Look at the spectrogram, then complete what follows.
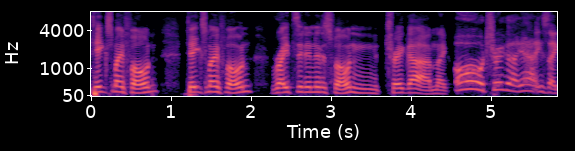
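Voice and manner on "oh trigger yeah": put-on goofy, dorky Canadian accent, pitched very high. Retelling meeting Trigger, repeating own words: imitating own dorky Canadian accent. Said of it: "my dorky ass Canadian accent".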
